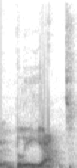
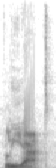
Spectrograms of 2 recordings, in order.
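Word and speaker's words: блять: So, Blyat. Blyat. Isn't that just like a Blair? That sounds like a Blair to me. Yeah, but it's not. It's Blyat.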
